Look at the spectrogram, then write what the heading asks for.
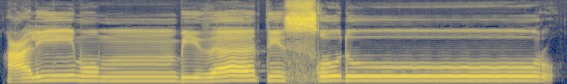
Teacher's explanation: صاد کو موٹا پڑھیں گے، صاد حروف مستعلیہ میں سے ہے، اور را کو یہاں پر موٹا پڑھا جائے گا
